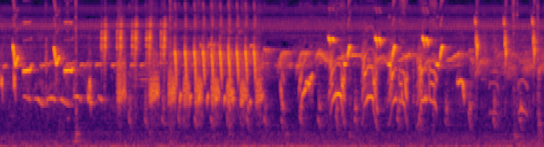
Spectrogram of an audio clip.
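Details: Caged Chinese hwamei displaying with spread plumage while singing in the high 'cao cầu' style: slurred whistles open, then a dense run of rapid buzzy repeated notes, followed by bouncing rising-and-falling whistled phrases.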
